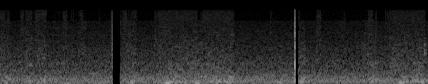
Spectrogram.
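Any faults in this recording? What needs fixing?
Hiss briefly swells and the speech drops into near silence from 1.08 to 1.24 s (about an 80 ms hole) and from 2.93 to 2.98 s (about 34 ms). This is a wireless microphone squelch dropout: the radio signal fades until the receiver's squelch mutes the output. To prevent it, improve reception with better antenna placement, a clear line of sight and a cleaner frequency.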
